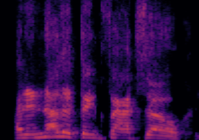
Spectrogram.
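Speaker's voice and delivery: put-on hoarse, raspy woman's voice with New York accent. Retelling the last of a woman's thirteen voicemails, in a raspy New York voice. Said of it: "in a raspy New York voice".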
